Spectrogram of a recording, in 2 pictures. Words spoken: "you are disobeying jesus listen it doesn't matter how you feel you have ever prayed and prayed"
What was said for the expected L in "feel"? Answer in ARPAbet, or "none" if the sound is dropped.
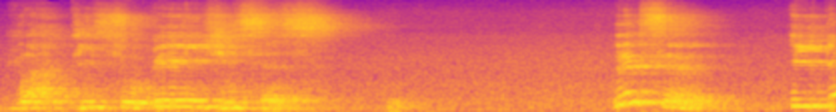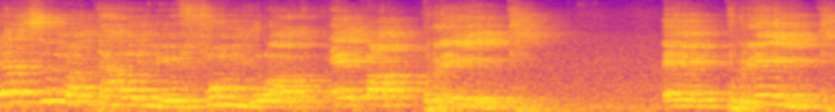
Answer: N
